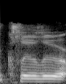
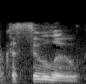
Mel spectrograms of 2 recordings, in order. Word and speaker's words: Cthulhu: Well, I either use the pronunciation Clulu or Cthulhu. – Okay. – But it's okay one way or the other because it's actually meant to model something that's in a pre-human language.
